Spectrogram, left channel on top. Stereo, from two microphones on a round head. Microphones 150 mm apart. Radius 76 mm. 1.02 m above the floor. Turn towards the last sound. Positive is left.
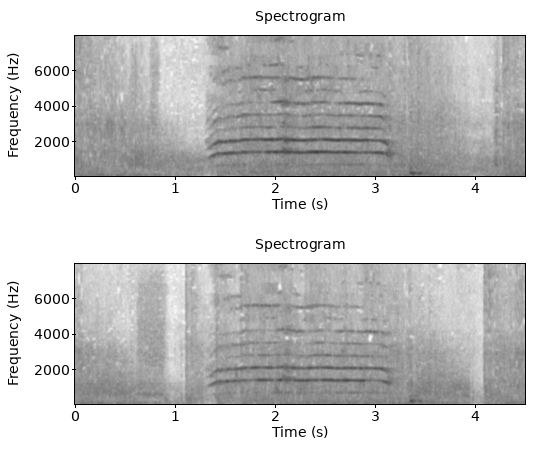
turn(degrees=55)  # may be behind; listen again after turning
